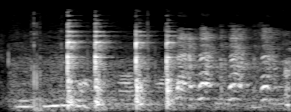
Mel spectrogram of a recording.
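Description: A metal spoon clinking against a ceramic bowl, several sharp clinks in quick succession, with laughter around them.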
